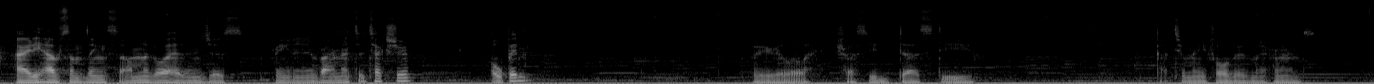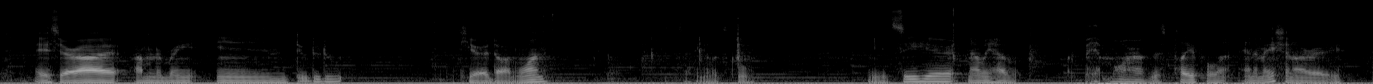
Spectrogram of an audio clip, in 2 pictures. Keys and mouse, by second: 1.7-3.0 drag, 4.2 click, 20.7 z, 23.3 space.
